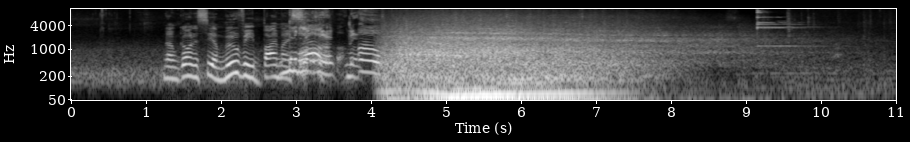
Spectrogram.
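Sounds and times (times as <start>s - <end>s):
train passing rumble: 3.9s - 11.0s
high-pitched squeal: 4.0s - 10.9s.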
